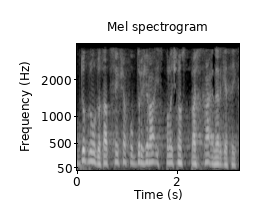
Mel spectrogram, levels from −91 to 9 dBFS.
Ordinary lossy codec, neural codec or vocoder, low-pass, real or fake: AAC, 16 kbps; none; 3.6 kHz; real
